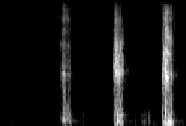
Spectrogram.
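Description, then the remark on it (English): Three crunchy, crisp button presses click in an uneven rhythm, fairly loud, with silence between them and no voices. “the fucking buttons are so crunchy.”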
